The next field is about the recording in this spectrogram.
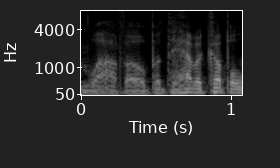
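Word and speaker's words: Lawo: that no incorrect it's Lavo yeah screw that that's not true see the the manufacturer is a German and so that's how you pronounce it I guess it's his last name Lavo but they have a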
